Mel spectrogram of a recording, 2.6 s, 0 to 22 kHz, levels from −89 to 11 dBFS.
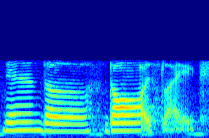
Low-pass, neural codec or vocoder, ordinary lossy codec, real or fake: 3.6 kHz; autoencoder, 48 kHz, 128 numbers a frame, DAC-VAE, trained on Japanese speech; none; fake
